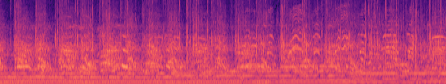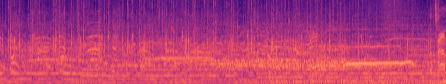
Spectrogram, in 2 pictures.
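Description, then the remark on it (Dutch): A large crowd of many people standing there cheers and shouts continuously for the whole stretch, a loud, dense mass of overlapping voices with a steady low droning tone running underneath. “Dan denkt iedereen dat je ziet zoveel mensen daar stonden toe te juichen.”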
